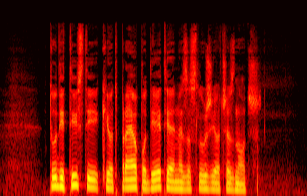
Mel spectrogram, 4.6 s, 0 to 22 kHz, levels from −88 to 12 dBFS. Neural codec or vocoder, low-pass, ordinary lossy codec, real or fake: none; 14.4 kHz; MP3, 64 kbps; real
